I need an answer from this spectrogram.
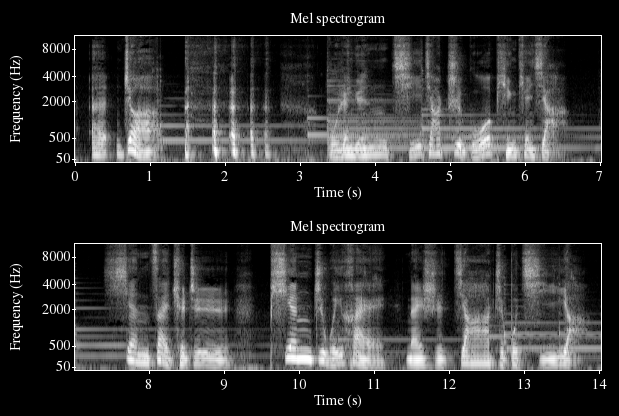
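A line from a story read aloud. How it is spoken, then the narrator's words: Laughing. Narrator (Chinese): 新县令听后笑道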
